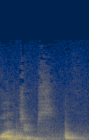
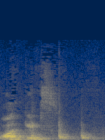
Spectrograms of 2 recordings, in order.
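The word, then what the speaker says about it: orchids: Excellent conditions हैं फॉर the cultivation of ऑर्चिड्स और ऑर्किड्स। Different जगहों पे डिफरेंट प्रोनाउंसिएशन है।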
